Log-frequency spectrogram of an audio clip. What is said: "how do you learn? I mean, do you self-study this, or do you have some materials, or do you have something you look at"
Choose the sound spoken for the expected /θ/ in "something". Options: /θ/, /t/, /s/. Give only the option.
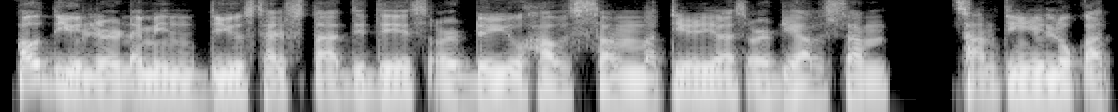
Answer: /t/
